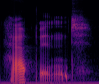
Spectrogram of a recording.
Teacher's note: So it doesn't have a T sound at the end, so it would just be the D sound.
